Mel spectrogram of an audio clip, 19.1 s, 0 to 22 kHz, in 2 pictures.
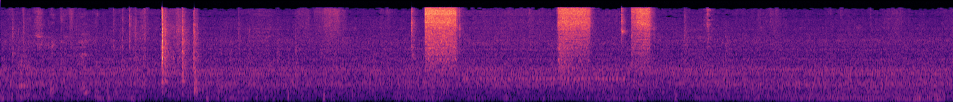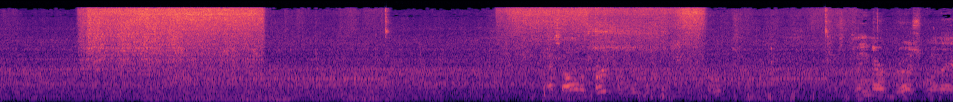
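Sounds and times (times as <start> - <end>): steady low hum: 0.0 - 19.0
airbrush spraying hiss: 4.2 - 4.6, 5.6 - 6.6, 10.3 - 12.2, 14.5 - 16.6.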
